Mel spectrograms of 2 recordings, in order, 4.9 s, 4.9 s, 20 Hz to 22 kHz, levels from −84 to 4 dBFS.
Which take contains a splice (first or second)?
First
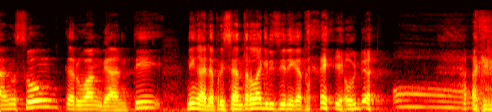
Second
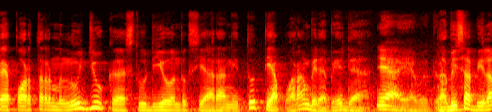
first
